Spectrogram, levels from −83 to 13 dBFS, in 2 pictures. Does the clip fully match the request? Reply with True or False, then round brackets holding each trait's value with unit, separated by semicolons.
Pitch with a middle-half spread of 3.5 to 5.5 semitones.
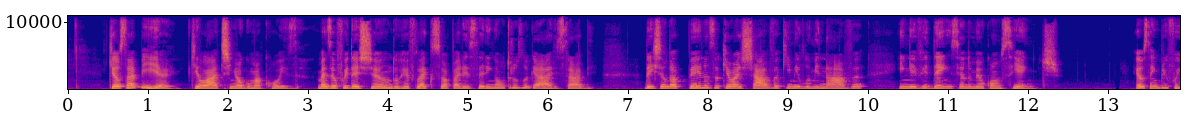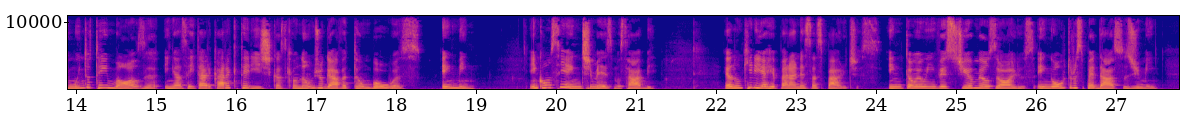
True (4.3 semitones)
